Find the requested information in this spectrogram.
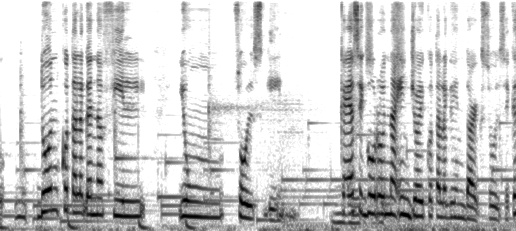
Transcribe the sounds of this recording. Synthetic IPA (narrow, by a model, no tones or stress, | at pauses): d̪ʊʔʊnko̞t̪ɐlɐɡanɐfil | jʊŋsolsɡejm | kɐjasɪɡuːɾo̞nɐʔɛnd͡ʒojkot̪ɐlɐɡajʊŋd̪aɹk̚sowlsɛkɐ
